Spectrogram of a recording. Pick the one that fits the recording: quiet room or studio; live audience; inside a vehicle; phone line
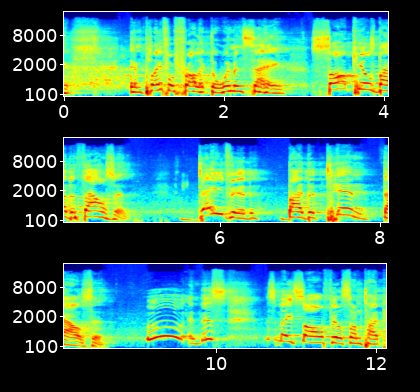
live audience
